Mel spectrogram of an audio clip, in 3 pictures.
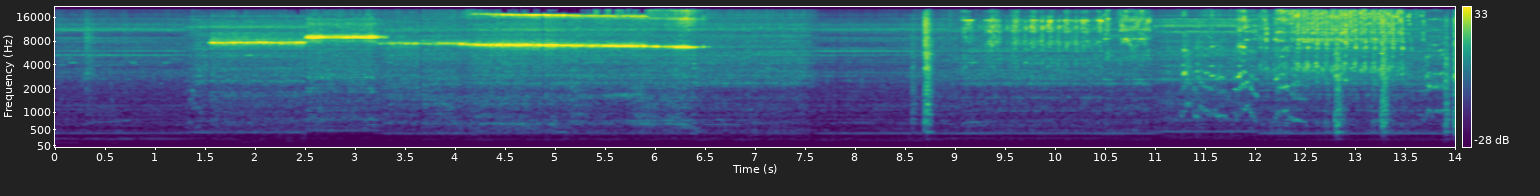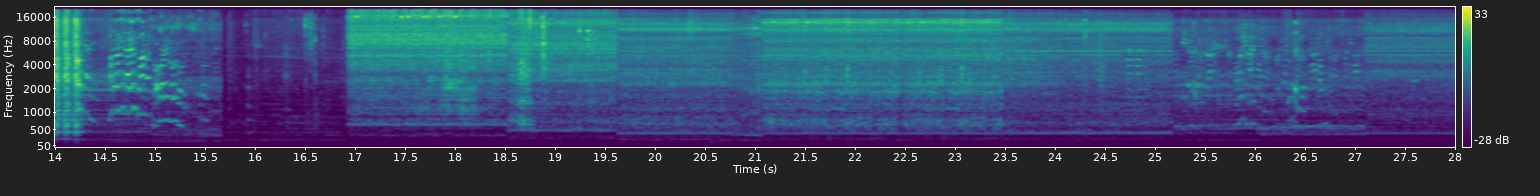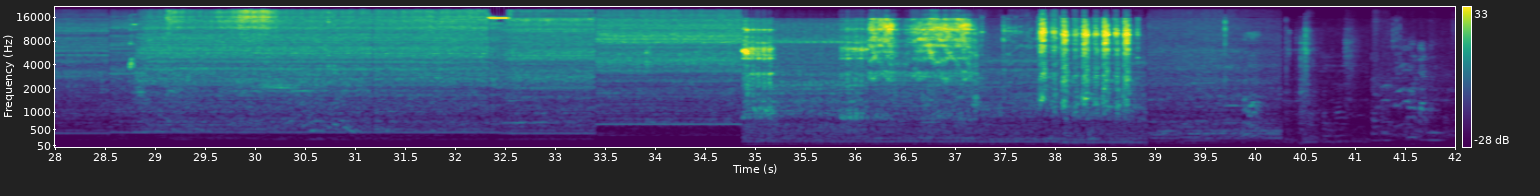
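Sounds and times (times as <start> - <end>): machine tool cutting metal: 0.4 - 7.6, 8.6 - 14.4, 34.8 - 39.0
quick scraping: 35.9 - 38.9.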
